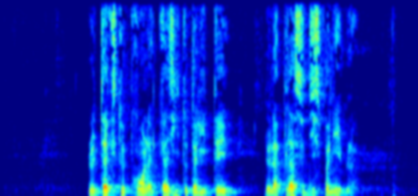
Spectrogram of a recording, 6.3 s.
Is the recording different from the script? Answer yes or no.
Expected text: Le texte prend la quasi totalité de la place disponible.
no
